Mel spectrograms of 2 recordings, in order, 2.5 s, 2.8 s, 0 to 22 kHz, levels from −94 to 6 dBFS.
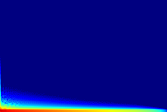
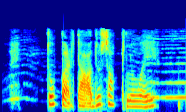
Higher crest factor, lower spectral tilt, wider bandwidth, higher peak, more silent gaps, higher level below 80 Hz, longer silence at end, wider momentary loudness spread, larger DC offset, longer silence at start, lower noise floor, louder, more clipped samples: about the same, 14 dB vs 18 dB; first, -14.5 dB/octave vs -3.5 dB/octave; second, 0.3 kHz vs 8 kHz; about the same, 0 dBFS vs 0 dBFS; neither; first, -14 dBFS vs -60 dBFS; first, 0.55 s vs 0 s; first, 24 LU vs 19 LU; neither; second, 0 s vs 0.15 s; first, -44 dBFS vs -39 dBFS; about the same, -18 LUFS vs -16 LUFS; neither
